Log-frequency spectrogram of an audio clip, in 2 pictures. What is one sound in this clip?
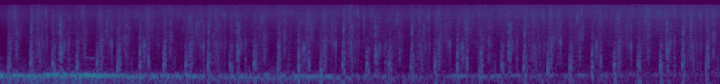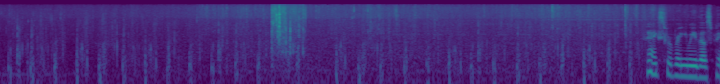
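Footsteps crunch steadily over dry ground and grass.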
